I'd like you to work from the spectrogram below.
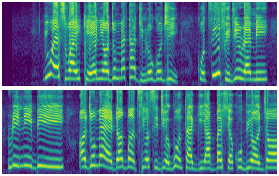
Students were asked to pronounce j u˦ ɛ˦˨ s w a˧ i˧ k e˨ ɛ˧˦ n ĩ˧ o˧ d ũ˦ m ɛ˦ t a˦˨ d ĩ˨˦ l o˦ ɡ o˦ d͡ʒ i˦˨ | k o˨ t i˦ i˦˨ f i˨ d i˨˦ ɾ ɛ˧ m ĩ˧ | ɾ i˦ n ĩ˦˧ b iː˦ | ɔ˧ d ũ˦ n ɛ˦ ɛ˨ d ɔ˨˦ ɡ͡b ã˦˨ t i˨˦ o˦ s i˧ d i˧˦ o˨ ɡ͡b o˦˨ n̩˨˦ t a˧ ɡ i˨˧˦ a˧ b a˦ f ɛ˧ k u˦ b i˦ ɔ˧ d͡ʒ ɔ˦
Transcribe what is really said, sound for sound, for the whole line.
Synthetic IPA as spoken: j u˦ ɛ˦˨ s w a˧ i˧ k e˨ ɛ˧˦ n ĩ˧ ɔ˧ d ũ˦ m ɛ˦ t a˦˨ d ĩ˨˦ l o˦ ɡ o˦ d͡ʒ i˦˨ | k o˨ t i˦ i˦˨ f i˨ d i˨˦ ɾ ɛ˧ m ĩ˧ | ɾ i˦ n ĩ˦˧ b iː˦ | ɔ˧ d ũ˦ m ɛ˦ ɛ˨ d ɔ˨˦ ɡ͡b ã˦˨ t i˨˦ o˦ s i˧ d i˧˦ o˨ ɡ͡b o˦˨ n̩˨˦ t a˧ ɡ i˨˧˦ a˧ b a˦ ʃ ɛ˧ k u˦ b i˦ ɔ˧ d͡ʒ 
